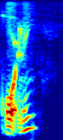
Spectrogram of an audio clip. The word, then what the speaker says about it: Courtney: My name is Courtney. – Courtney? How do you spell that? – C-O-U-R-T-N-E-Y. – Just like it sounds, okay.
